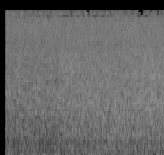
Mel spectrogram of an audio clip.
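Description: Steady, even hiss-like noise with no distinct events in it.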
